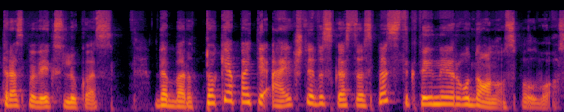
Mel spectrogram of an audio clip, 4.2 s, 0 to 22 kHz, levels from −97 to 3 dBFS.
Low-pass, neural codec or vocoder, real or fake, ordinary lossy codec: 14.4 kHz; vocoder, 48 kHz, 128 mel bands, Vocos; fake; Opus, 24 kbps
